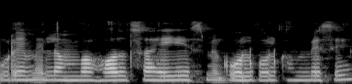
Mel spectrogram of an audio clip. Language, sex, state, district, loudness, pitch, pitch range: Hindi, female, Chhattisgarh, Kabirdham, -20 LUFS, 195 Hz, 190-200 Hz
